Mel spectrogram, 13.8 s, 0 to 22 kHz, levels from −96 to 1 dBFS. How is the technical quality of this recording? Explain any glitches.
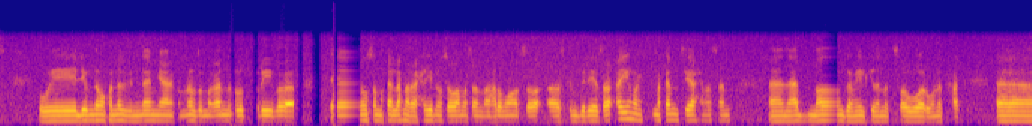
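The recording has audible network glitches in two places, heard over a call path whose audio stops at about 8 kHz.

Repeated packet loss (robotic sound) runs from 3.07 to 4.52 s. Eight gaps, the longest 117 ms, were patched by extending the preceding sound, covering about a third of that stretch. The result is choppy speech with fragments missing.

A long network dropout is the likely cause of two further breaks, at 4.55 to 4.87 s and 10.98 to 11.19 s. About 240 ms and 180 ms are lost, each replaced by a fading buzz or hiss continuing the last sound rather than silence, before normal audio resumes.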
